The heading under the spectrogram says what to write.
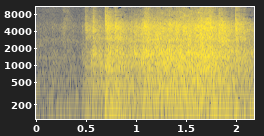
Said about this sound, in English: My brother's slow on the door close.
